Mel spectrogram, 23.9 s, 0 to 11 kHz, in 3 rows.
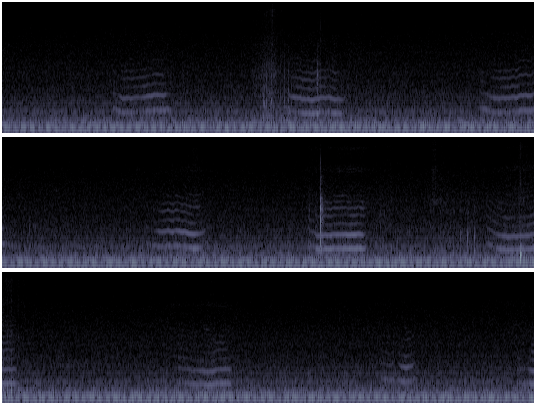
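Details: Sleeping 1-year-8-month-old male cat snoring with a soft low rumble and squeaky whistles, about 23 breaths a minute.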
